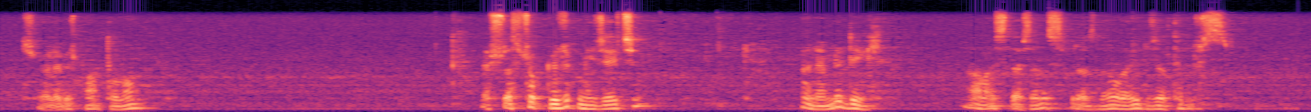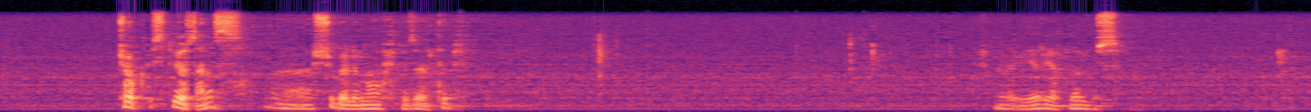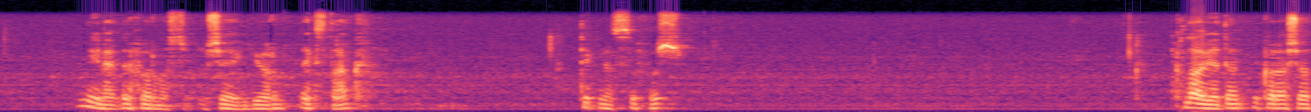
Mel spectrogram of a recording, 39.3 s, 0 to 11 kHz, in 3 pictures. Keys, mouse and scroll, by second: 6.7-10.7 drag, 10.7-12.9 drag, 12.9-15.6 drag, 15.6-19.2 ctrl+drag, 19.2 ctrl+z, 19.9-21.2 ctrl+drag, 22.1 click, 24.1 alt+click, 27.3-31.4 drag, 33.3 click.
